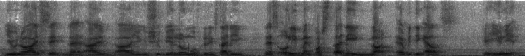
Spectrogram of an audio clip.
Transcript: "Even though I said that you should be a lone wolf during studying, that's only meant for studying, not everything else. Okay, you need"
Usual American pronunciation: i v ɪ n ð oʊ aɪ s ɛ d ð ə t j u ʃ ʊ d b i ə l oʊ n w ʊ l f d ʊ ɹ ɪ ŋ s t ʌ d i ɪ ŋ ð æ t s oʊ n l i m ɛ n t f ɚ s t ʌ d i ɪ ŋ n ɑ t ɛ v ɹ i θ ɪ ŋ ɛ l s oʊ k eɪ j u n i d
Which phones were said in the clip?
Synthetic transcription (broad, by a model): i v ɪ n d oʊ aɪ s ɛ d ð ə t j u ʃ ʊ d b i ə l oʊ n w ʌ f d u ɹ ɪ ŋ s t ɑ d i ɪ ŋ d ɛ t s oʊ n l i m ɛ n t f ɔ s t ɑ d i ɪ ŋ n ɑ t ɛ v ɹ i t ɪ ŋ ɛ l s oʊ k eɪ j u n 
